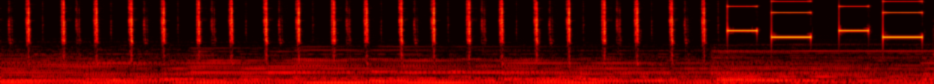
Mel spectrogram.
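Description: Time-passing sound effect: rapid clock ticking, about five ticks a second, over a sustained musical chord, then loud repeated high-pitched alarm beeps near the end.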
